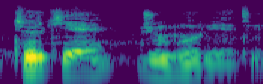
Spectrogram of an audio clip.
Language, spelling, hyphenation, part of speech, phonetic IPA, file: Turkish, Türkiye Cumhuriyeti, Tür‧ki‧ye Cum‧hu‧ri‧ye‧ti, proper noun, [t̪ʰýɾ̞̊.k̟ʰi.je̞ d͡ʒum.huː.ɾi.je̞.t̪ʰɪ], Tur-Türkiye Cumhuriyeti.ogg
- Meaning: Republic of Türkiye (official name of Turkey: a country in West Asia and Southeastern Europe)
